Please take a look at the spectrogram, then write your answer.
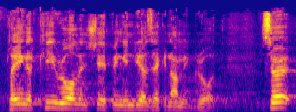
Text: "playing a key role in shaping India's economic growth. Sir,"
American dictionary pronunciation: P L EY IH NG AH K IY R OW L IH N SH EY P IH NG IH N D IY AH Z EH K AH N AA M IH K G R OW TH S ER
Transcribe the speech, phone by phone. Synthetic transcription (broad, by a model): P L EY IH NG AH K IY R OW L IH N SH EY P IH NG IH N D IY AH Z EH K AH N AA M IH K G R OW T S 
